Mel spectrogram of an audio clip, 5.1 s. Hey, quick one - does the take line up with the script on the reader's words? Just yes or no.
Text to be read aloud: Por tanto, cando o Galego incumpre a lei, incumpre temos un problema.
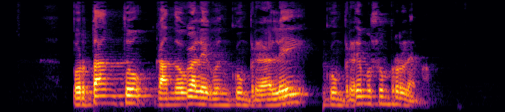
yes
